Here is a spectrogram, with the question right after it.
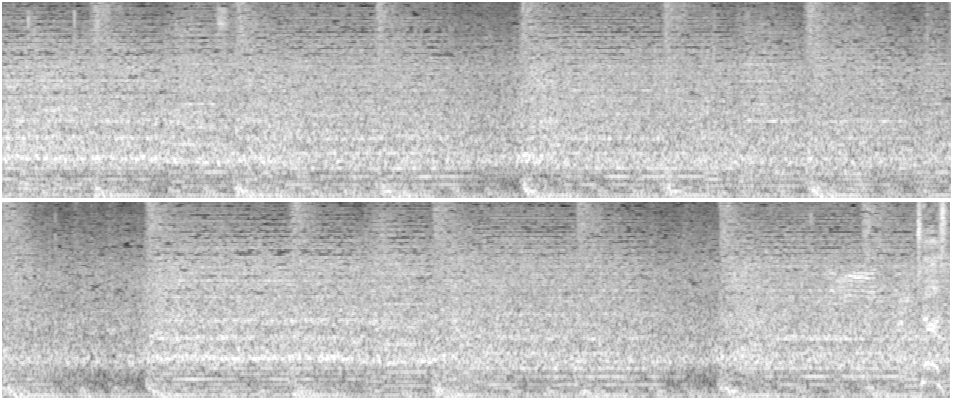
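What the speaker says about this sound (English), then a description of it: "this home crowd is fired up and ready to make a difference today" Home football crowd in a stadium during a UF vs. FSU college game, a steady dense roar of the crowd with swells of cheering, running throughout under a commentator's voice.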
